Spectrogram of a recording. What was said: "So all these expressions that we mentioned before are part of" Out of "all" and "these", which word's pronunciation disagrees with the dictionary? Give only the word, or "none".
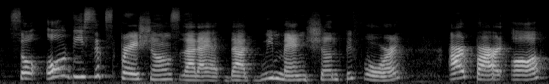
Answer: these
